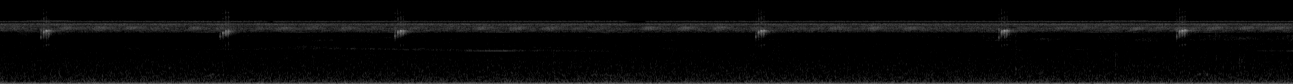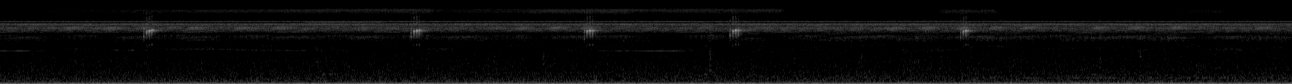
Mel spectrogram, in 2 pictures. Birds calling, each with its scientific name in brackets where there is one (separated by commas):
Thrush-like Wren (Campylorhynchus turdinus), Hauxwell's Thrush (Turdus hauxwelli), Black-faced Antthrush (Formicarius analis), Amazonian Motmot (Momotus momota), Rufous-fronted Antthrush (Formicarius rufifrons)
